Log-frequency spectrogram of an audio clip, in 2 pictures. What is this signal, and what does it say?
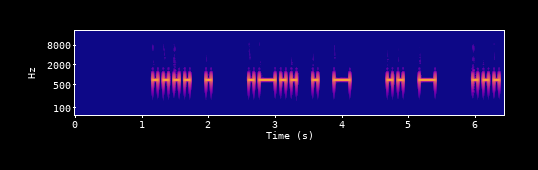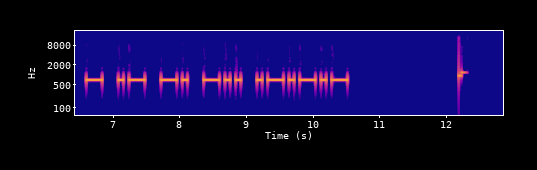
Morse code, heard as a keyed tone, about 15 wpm, 700 Hz. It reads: HE LET IT STAND.
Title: Sentences from Top 1000 Words - Review Part 1 - 15wpm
